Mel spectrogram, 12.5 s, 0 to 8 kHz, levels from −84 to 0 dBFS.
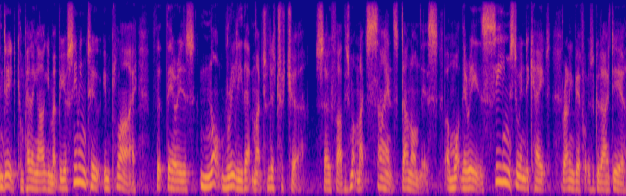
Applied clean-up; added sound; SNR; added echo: none; none; none; none.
